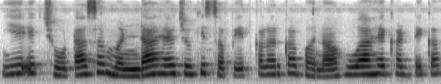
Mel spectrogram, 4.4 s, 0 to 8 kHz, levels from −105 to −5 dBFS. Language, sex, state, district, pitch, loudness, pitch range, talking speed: Hindi, female, Bihar, Gaya, 245 Hz, -19 LUFS, 220-265 Hz, 190 wpm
